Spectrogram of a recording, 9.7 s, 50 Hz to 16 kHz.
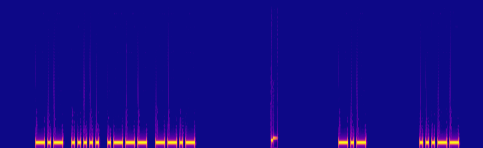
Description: Morse code, heard as a keyed tone, about 20 wpm, spaced as for 14 wpm, 700 Hz. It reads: K5JQ K3
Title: USA Call Signs - 4 Characters - 6x Character Spacing - 20wpm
